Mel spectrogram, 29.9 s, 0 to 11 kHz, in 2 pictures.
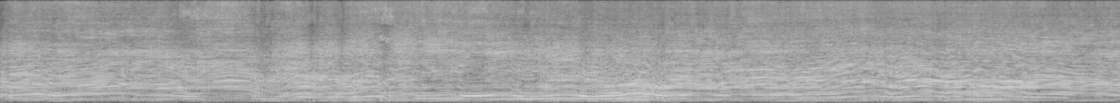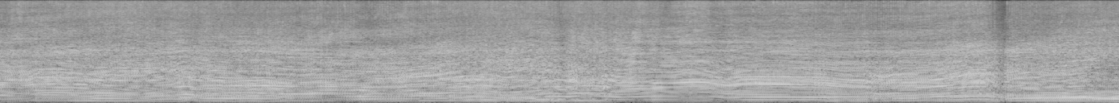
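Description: Holden V8 in a VS Commodore held at high revs through a burnout, its pitch wavering up and down as the rear tyres spin. A steady hiss of spinning tyres runs under it.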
